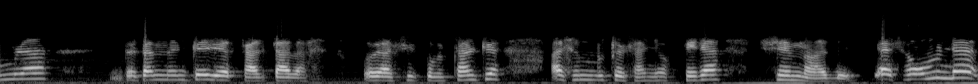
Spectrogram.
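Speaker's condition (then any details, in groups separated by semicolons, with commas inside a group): Cerebral palsy; cerebral palsy from birth, oxygen loss after midwife abandonment, hospital Virgen de la Salud Toledo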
